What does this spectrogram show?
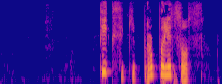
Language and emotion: Russian, positive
